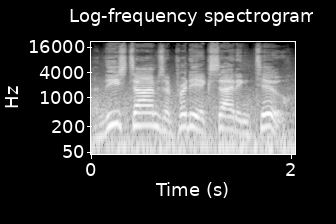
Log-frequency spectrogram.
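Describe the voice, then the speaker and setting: An actor playing a roguish, eager young warrior in a video game, breezy and swaggering. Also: male voice, high-pitched, lively intonation, fairly quick. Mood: cocky, breezy. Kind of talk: video game character dialogue. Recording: game ambience noise behind voice.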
